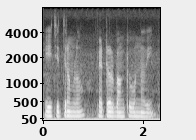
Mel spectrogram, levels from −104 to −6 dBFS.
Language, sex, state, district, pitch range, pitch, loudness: Telugu, male, Telangana, Mahabubabad, 110-115 Hz, 115 Hz, -16 LUFS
